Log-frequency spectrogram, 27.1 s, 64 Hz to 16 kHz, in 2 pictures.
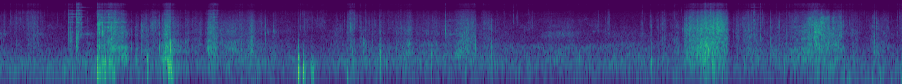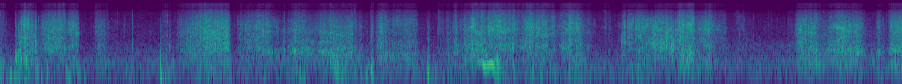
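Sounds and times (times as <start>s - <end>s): roof shingles scraping and crackling: 1.5s - 8.6s, 9.7s - 27.0s.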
